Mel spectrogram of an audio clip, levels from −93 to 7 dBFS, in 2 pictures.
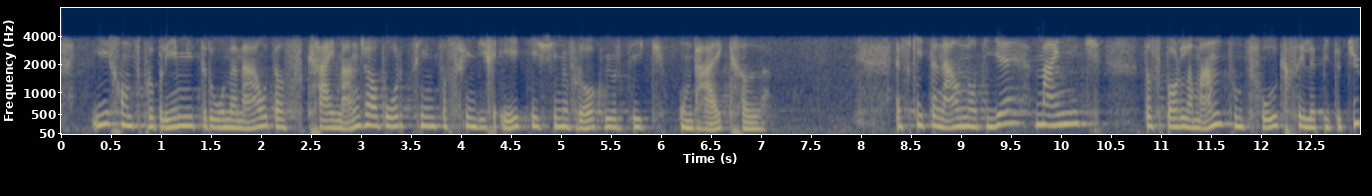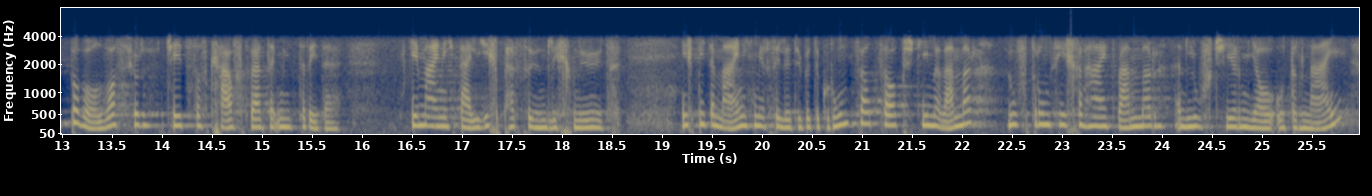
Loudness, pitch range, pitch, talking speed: -23 LUFS, 185-235 Hz, 205 Hz, 160 wpm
